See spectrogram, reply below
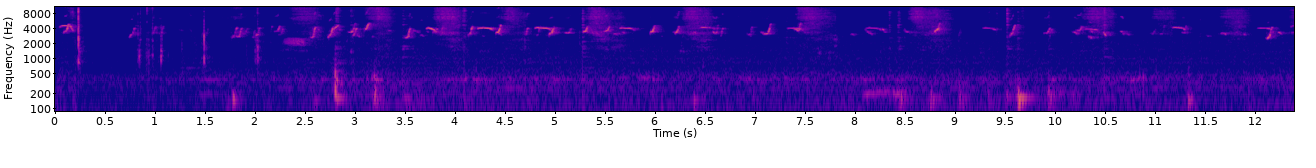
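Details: A group of 14-day-old baby chicks peeps continuously: dense run of high, short, wavering chirps from several birds at once, with hissy rustling bursts and a few sharp clicks.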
